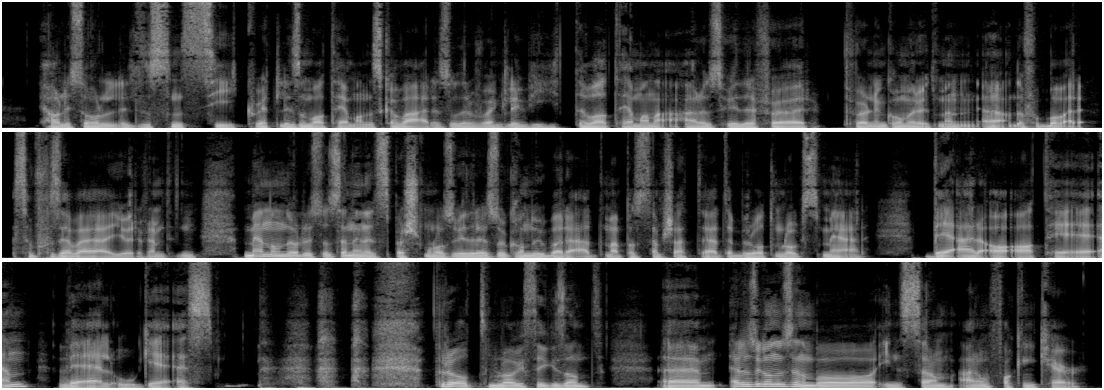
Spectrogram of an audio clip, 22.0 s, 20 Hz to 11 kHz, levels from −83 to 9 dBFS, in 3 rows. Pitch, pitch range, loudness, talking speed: 110 Hz, 105-125 Hz, -17 LUFS, 235 wpm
